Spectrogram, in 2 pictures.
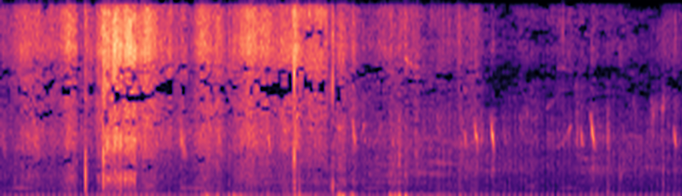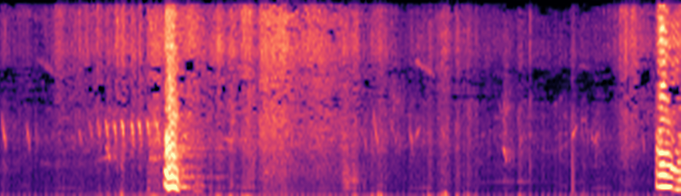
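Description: A Siberian Husky lets out a sharp, high yelp, then after a pause a second call that wavers up and down in pitch. Soft rustling and low background noise fill the gaps between calls.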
